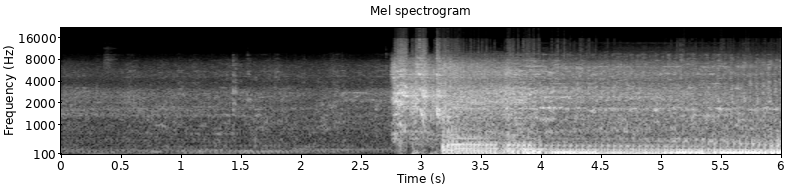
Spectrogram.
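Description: BMW R 1250 GS HP's 1254 cc boxer twin, breathing through an aftermarket LeoVince carbon silencer, starting about three seconds in with a sudden burst as it fires, then running steadily at idle.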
